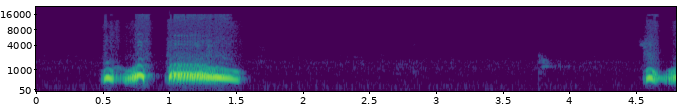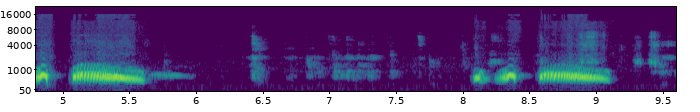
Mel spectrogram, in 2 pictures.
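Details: Spotted dove of Đồng Nai, Vietnam, in the thổ sấm style: three coo phrases spaced nearly four seconds apart, each opening with two short stabs and ending in a full, falling, held note, in a quiet background.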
